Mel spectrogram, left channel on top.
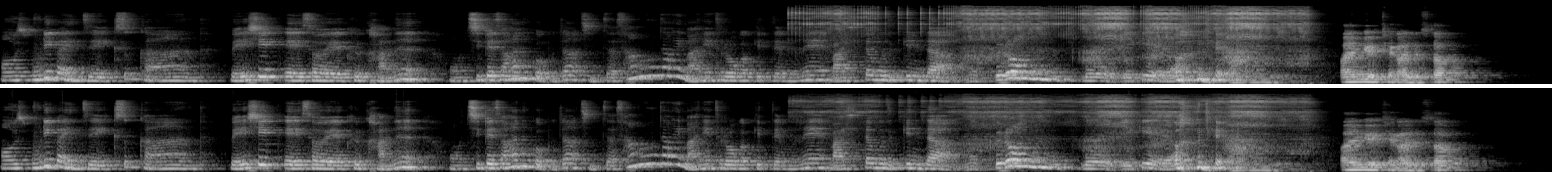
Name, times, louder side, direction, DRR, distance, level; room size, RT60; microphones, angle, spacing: voice 1, 0.0-2.0 2.3-4.2 4.5-12.3, right 1 dB, 20° right, 1 dB, 0.3 m, -22 dB
sound 1, 7.9-13.1, left 6 dB, 85° left, 0.5 m, -25 dB
voice 2, 12.3-13.0 13.4-14.5, left 1 dB, 35° left, 0 dB, 0.6 m, -22 dB
4.0 x 2.0 x 2.9 m, 0.83 s
head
